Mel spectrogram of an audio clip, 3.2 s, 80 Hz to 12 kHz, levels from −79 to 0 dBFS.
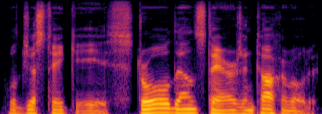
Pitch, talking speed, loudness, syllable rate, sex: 100 Hz, 185 wpm, -16 LUFS, 4.0 syllables/s, male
